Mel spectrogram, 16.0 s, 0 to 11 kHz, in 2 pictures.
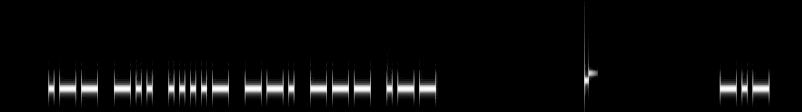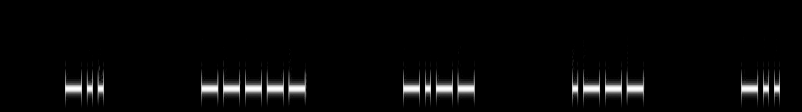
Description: Morse code, heard as a keyed tone, about 22 wpm, spaced as for 11 wpm, 700 Hz. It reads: WD4GOW KD0YJD
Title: USA Call Signs - 6x Character Spacing - 22wpm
